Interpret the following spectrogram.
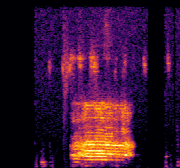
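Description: A person's voice over a video call giving one drawn-out, wavering 'uh' of under a second, about a second in, framed by near silence.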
